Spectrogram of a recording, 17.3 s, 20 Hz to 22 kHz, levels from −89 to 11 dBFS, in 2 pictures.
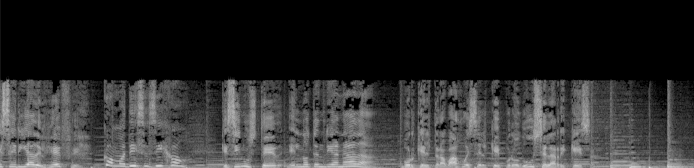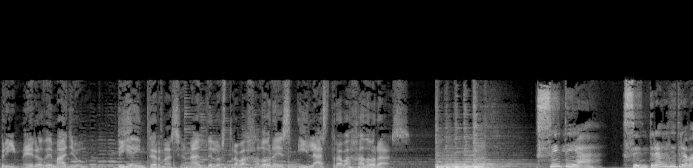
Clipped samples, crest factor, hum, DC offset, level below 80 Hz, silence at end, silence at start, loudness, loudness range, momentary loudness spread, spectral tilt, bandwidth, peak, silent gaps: under 0.1%; 18 dB; none; under 0.1%; -36 dBFS; 0 s; 0 s; -18 LUFS; 4 LU; 11 LU; -4 dB/octave; 12 kHz; 0 dBFS; none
